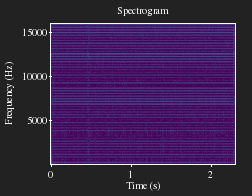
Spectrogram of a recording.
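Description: Near silence, with only very faint steady tones.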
